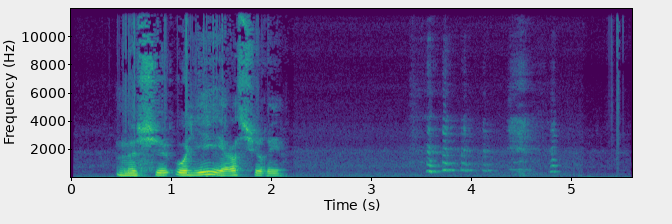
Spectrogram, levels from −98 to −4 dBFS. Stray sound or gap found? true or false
true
